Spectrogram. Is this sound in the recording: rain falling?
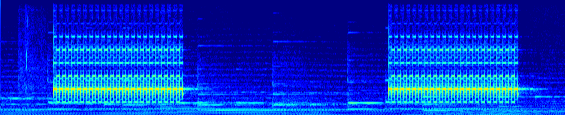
no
